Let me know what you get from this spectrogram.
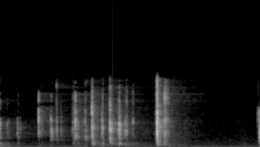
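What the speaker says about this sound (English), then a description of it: "Type in our root password" Quick keystrokes on a computer keyboard as a root password is entered, a rapid cluster of close crisp clicks, a sharper key press, then one last tap after a short pause.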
